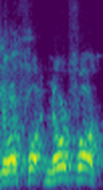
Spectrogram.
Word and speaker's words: Norfolk: Yeah, if you're from here, I want to say like Norfolk because I don't want to say it the way it's phonetically. Well, there's an L in there, but apparently you don't say that.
